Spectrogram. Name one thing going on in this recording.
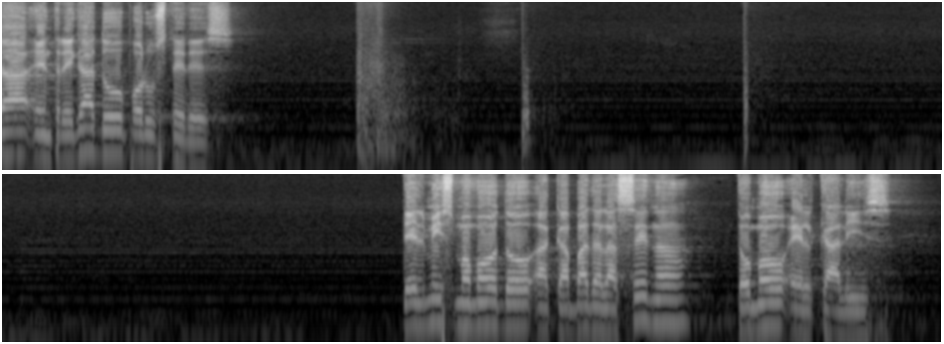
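A man speaks calmly into a microphone, in a large echoing hall.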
